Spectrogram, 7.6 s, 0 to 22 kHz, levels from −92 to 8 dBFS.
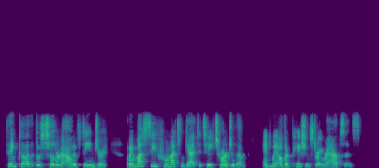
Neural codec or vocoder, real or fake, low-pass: codec, 16 kHz, 1 kbps, X-Codec, HuBERT features, trained on balanced general audio; fake; 7.2 kHz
